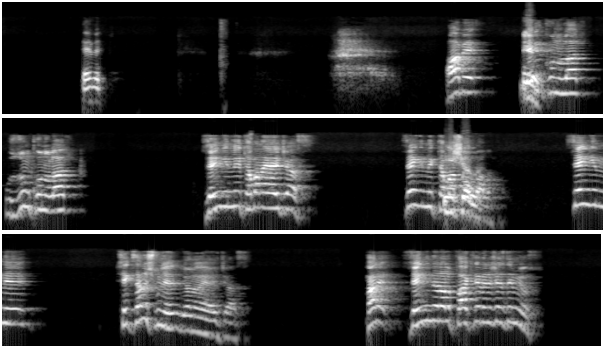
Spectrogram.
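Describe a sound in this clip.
A middle-aged man speaks calmly over an online call, in short phrases with pauses.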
